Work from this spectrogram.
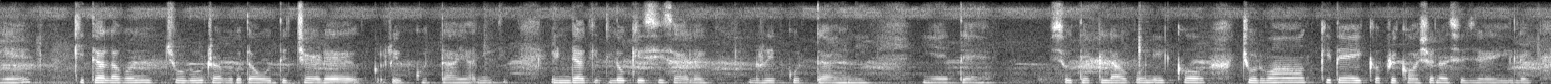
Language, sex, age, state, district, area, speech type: Goan Konkani, female, 18-30, Goa, Sanguem, rural, spontaneous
